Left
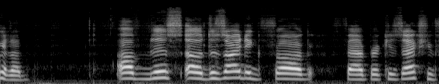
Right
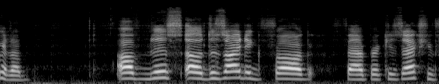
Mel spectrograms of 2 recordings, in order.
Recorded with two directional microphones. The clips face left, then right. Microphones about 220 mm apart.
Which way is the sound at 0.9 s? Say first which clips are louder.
Even; 20° left (ahead or behind).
